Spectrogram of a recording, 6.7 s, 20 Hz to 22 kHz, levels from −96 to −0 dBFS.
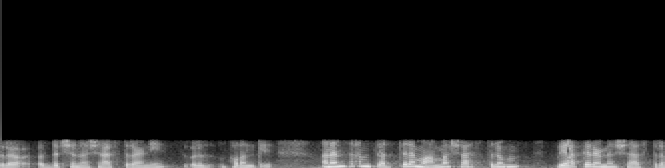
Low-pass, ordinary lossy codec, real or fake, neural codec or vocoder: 3.6 kHz; none; fake; codec, 16 kHz in and 24 kHz out, 0.6 kbps, FocalCodec, streaming, 2048 codes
